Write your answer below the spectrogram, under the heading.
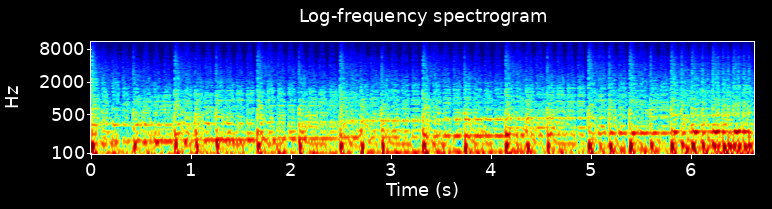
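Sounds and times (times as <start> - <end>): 
stinger: 0.0 - 6.6.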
